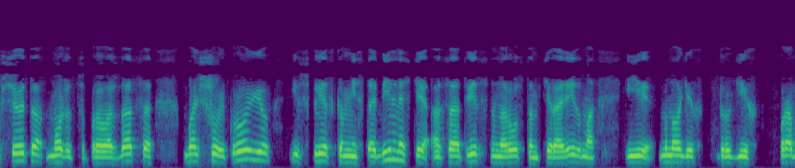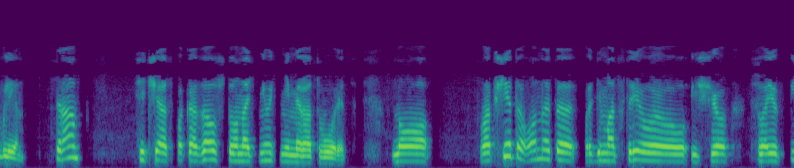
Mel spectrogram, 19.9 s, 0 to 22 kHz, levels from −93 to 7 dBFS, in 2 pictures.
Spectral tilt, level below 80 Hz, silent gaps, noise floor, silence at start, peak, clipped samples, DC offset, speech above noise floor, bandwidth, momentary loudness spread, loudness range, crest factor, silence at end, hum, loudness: -7.5 dB/octave; -64 dBFS; none; -69 dBFS; 0.15 s; -2 dBFS; under 0.1%; under 0.1%; 52 dB; 6.8 kHz; 8 LU; 2 LU; 14 dB; 0 s; none; -18 LUFS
